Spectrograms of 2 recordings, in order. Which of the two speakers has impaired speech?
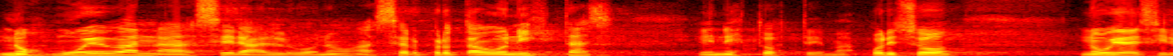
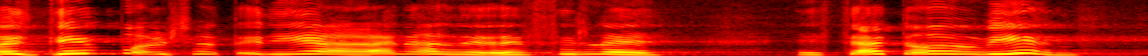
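The second: cerebral palsy.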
